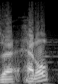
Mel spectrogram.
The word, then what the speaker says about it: Hedl: Trying to remember how my German from college to pronounce her last name, and she helped out. It is Hedl on the baseline.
